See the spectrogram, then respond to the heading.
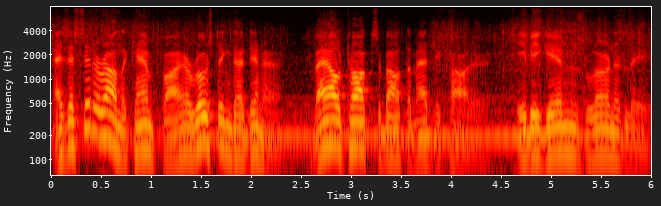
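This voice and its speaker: A man's voice: medium pitch, big pitch swings, normal speed, noisy background. An American man hosting a children's radio show, reading the funnies aloud in a theatrical, articulate 1950s storytelling style. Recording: muffled old radio recording, music behind.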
